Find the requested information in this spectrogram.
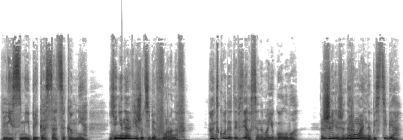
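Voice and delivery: loud angry outburst at him; wife shouting her hatred at her ex-husband; furious shout. Acted. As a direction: hurl it at him in rage.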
